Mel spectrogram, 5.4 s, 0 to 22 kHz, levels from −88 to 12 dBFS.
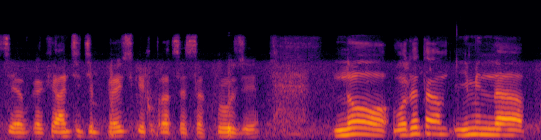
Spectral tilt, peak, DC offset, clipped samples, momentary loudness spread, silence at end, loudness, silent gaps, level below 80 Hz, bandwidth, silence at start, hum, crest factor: -7 dB/octave; -2 dBFS; under 0.1%; under 0.1%; 15 LU; 0 s; -19 LUFS; none; -58 dBFS; 8.2 kHz; 0.05 s; none; 16 dB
